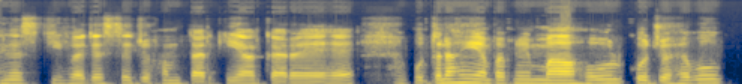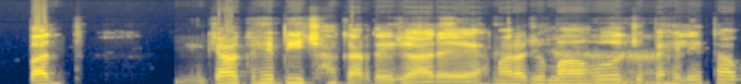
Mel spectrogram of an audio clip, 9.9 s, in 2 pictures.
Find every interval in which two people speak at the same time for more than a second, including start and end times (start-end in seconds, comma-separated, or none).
7.7-9.4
